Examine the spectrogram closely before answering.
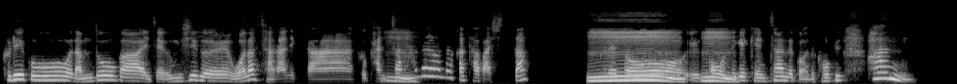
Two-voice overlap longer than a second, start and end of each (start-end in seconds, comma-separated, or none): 6.0-7.4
